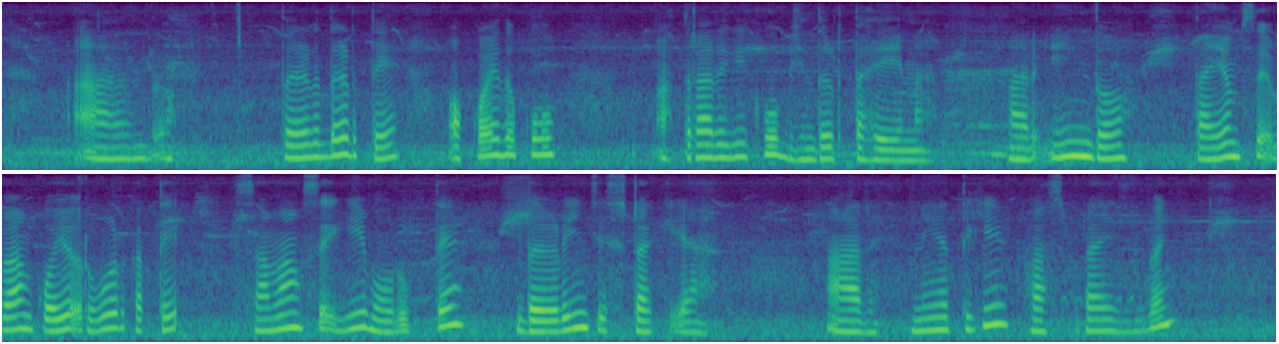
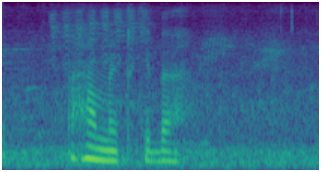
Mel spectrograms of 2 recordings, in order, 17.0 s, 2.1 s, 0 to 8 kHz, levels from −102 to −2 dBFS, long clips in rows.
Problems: background sounds at intervals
